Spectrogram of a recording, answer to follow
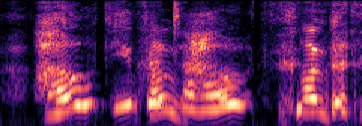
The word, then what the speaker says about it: Howth: And he's like, you pronounce it how Howth?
